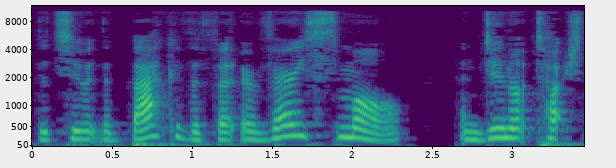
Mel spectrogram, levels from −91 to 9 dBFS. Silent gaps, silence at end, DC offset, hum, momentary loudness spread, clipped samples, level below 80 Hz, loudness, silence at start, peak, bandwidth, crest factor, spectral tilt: 2.50-2.59 s; 0.05 s; under 0.1%; none; 9 LU; under 0.1%; -40 dBFS; -22 LUFS; 0.05 s; -2 dBFS; 11 kHz; 20 dB; -5.5 dB/octave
